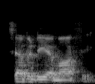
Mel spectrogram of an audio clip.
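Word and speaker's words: Sepideh Moafi: How do you pronounce her name? Sepideh Moffey.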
